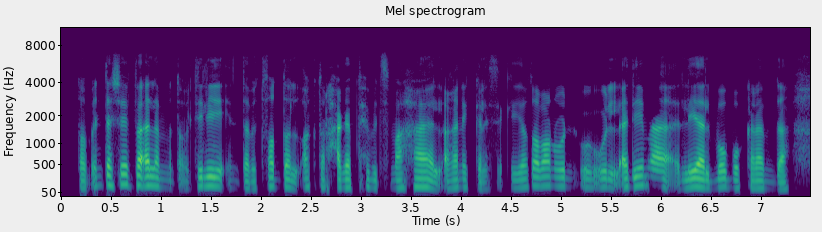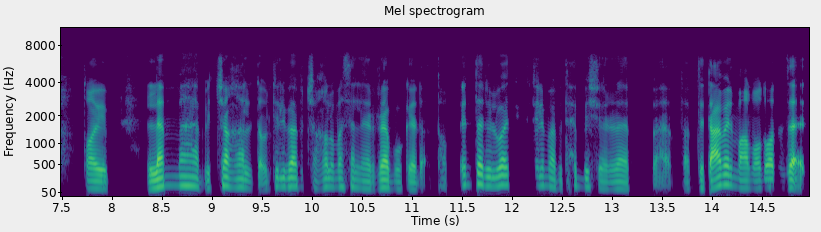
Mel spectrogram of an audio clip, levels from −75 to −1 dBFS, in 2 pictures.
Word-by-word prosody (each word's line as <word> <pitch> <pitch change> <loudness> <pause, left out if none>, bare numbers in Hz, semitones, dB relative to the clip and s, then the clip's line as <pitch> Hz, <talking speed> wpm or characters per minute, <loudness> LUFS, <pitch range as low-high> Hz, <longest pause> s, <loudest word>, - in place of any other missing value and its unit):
طب، 105 - -3
أنت 140 +2 0
شايف 155 0 -1
بقى 140 - +8
لما 130 -5 -2
أنت - - -12
قُلت 130 - -8
لي 135 -1 +2
أنت 110 -3 -9
بتفضّل 115 +1 -2
أكتر 120 - -6
حاجة 115 0 +2
بتحب 115 -1 -8
تسمعها 120 +3 0
الأغاني 115 +1 -2
الكلاسيكية 110 +2 -8
طبعًا، 135 +1 +2
وال 130 -2 -4
والقديمة 125 +4 -1
اللي 115 -1 0
هي 125 - +8
البوب 115 +1 -1
والكلام 105 -2 -2
ده. 95 0 -1 0.4
طيب، 105 -2 +3 0.4
لما 135 +5 +4
بتشغّل، 120 -2 0
أنت 100 - -5
قُلت 130 - -5
لي 125 - -2
بقى 130 0 +5
بتشغّلوا 120 +1 -5
مثلًا 120 -4 -4
الراب 110 +1 +3
وكده، 95 -1 -2
طب - - -14
أنت 150 +2 0
دلوقتي 145 +1 +2
قُلت - - -13
لي 140 - -3
ما 125 -4 -1
بتحبش 120 +1 -8
الراب، 95 -1 -1 0.2
ف - - -7 0.2
فبتتعامل 155 0 +5
مع 110 -4 +2
الموضوع 105 +3 +2
ده - - +8
120 Hz, 190 wpm, -27 LUFS, 105-130 Hz, 0.4 s, بقى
